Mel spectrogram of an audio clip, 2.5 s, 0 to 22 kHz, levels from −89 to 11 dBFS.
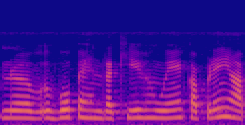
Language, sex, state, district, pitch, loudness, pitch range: Hindi, female, Jharkhand, Sahebganj, 235 Hz, -30 LUFS, 230-245 Hz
